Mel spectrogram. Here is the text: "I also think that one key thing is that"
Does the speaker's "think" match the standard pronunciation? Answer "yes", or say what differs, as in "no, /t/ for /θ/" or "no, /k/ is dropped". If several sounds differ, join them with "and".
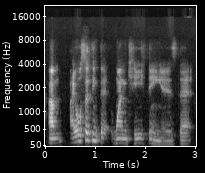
yes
